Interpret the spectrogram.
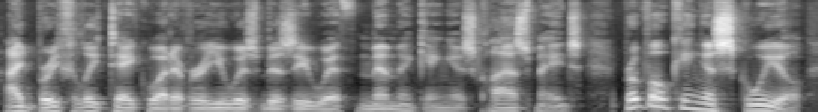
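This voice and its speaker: A man with a very low voice reads a devotional magazine column aloud in a measured, scripted way. His intonation swings widely and lively, and his delivery stays steady and expressive throughout.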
